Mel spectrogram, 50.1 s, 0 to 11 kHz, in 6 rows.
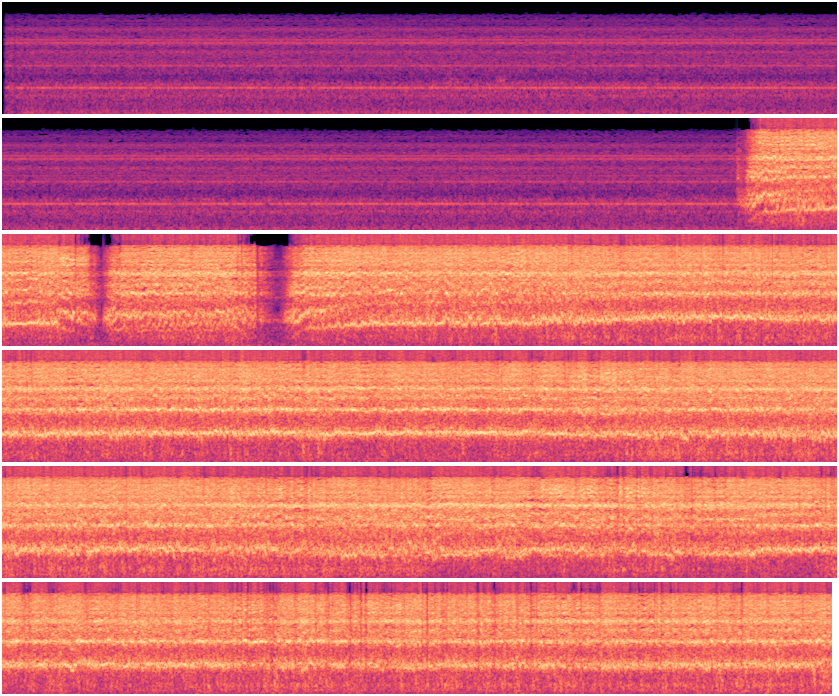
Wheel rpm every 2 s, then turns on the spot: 0, 0, 0, 0, 0, 0, 0, 10, 110, 100, 150, 210, 220, 230, 240, 230, 230, 220, 200, 200, 210, 230, 230, 230, 220.
none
